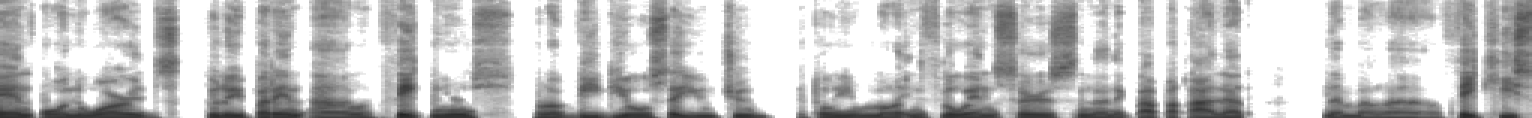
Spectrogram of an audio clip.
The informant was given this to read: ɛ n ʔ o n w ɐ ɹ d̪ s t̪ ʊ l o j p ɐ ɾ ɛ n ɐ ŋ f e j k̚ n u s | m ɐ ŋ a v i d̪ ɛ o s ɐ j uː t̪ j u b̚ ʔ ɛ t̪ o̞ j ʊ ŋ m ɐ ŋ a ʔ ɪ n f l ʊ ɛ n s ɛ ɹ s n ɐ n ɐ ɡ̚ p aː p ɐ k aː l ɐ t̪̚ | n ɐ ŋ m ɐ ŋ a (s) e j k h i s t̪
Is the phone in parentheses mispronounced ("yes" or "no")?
yes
